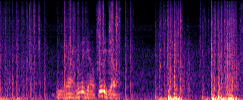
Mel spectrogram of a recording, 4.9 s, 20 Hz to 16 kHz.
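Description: Gunshots from a gun in Ancient Warfare 3 ring out as rapid sharp bursts in several clusters, mixed with someone talking briefly over the firing.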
